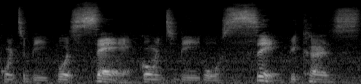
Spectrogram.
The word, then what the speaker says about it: você: That one up there is a more closed vowel sound. They're not going to have it like an open vowel sound. It's going to be closed. They're not going to pronounce it você. They're going to pronounce it você. Você. Make it like an is sound at the end because of the accent on top of the vowel.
